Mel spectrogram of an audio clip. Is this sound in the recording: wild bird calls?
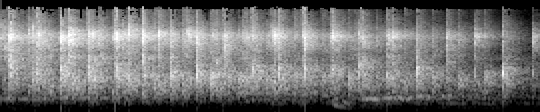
no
